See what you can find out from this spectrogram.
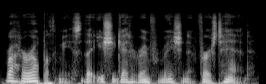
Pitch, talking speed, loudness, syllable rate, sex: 110 Hz, 360 wpm, -18 LUFS, 7.5 syllables/s, male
